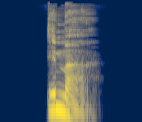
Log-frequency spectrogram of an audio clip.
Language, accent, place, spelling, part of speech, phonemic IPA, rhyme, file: German, Germany, Berlin, immer, adverb, /ˈɪmɐ/, -ɪmɐ, De-immer2.ogg
- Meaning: 1. always: at all times without exception 2. always: very often; all the time; constantly 3. always: every time; whenever some precondition is given 4. to a greater degree over time, more and more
